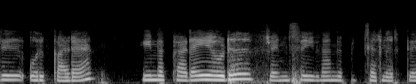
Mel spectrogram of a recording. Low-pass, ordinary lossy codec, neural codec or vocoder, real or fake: 7.2 kHz; Opus, 16 kbps; codec, 44.1 kHz, 3.4 kbps, Pupu-Codec; fake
